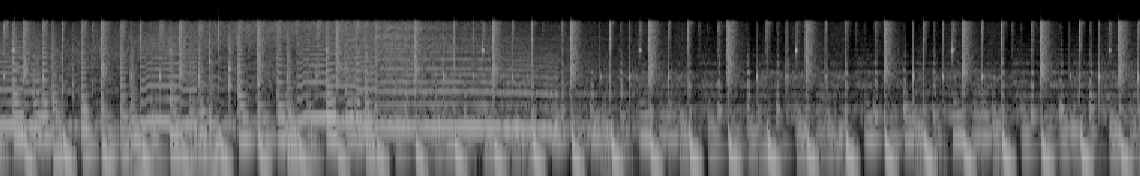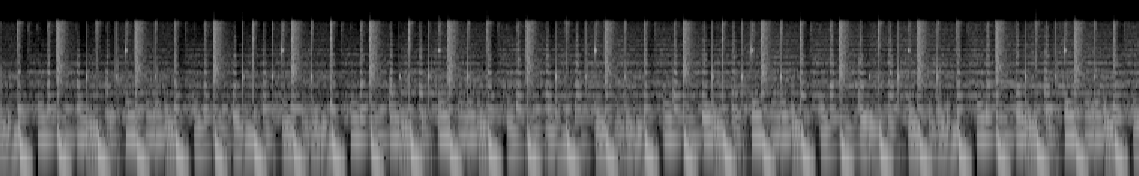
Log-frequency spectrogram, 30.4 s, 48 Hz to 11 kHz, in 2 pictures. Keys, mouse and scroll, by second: 1.0 click, 3.1 click, 7.2 click, 7.7 click, 8.5 click, 11.0 click, 12.5 click, 13.6 click, 14.8 click, 15.8 click, 20.0 click, 22.0 click, 26.3 click, 27.9 click, 30.0 click.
